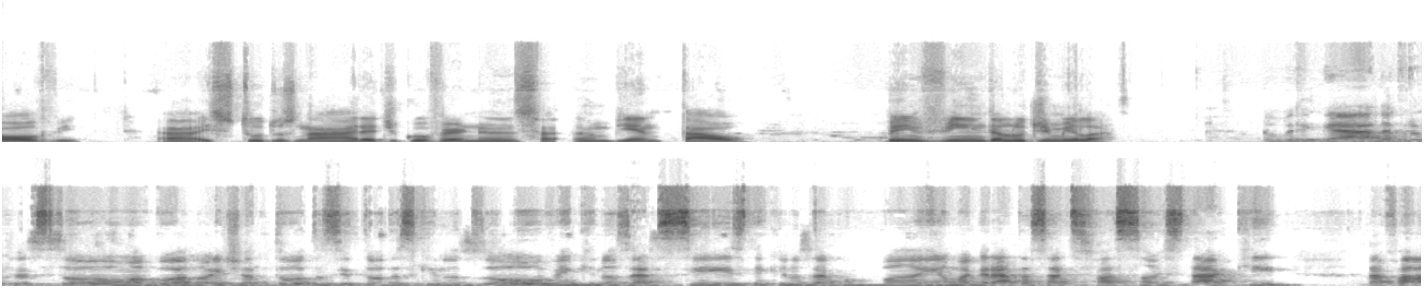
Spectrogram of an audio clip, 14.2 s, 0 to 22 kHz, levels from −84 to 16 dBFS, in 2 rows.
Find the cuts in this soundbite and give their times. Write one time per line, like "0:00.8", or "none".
none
